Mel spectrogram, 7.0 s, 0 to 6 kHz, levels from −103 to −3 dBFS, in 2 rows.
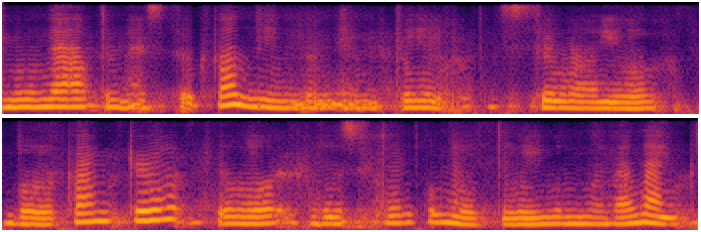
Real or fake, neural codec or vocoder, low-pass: fake; codec, 16 kHz, 0.5 kbps, FreqCodec, smaller model; 5.4 kHz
